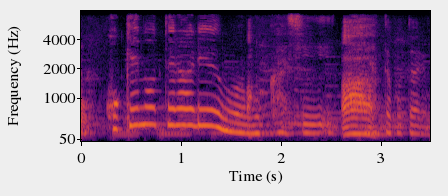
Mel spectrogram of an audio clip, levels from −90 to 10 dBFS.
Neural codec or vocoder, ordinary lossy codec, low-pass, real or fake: none; none; 7.2 kHz; real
